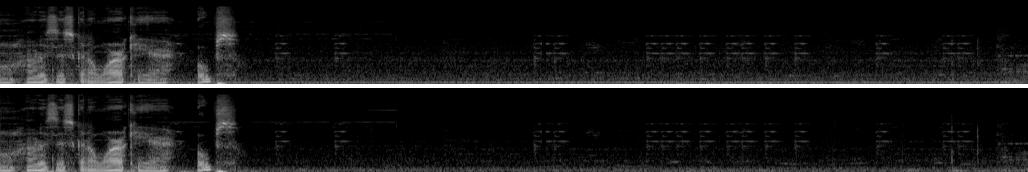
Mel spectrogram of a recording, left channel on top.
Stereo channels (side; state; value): both; normal; correlation 0.73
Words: is this gonna work here? Oops.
